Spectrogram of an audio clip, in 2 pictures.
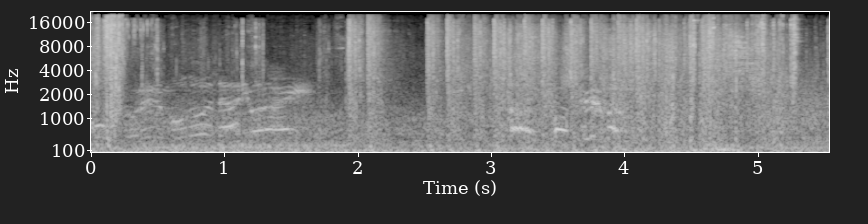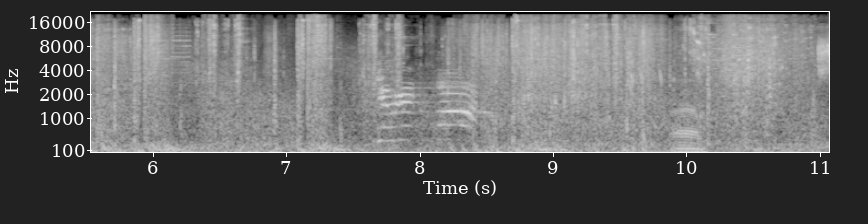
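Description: Enemy gunfire in the video game Cyberpunk 2077, with rapid bursts of shots and impacts crackling continuously, mixed with game effects and a voice talking over the fighting.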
